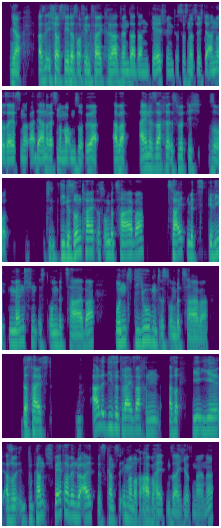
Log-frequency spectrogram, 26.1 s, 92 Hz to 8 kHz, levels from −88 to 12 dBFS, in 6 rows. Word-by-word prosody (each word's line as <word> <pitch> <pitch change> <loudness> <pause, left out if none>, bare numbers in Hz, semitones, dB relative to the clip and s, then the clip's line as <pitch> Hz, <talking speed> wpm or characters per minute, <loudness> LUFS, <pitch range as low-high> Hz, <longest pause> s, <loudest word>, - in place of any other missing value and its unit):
Ja, - - +3 0.3
also, 110 +3 +5
ich 125 -4 -4
verstehe 115 +2 +4
das 115 -1 +3
auf - - -1
jeden 105 -2 -2
Fall, 105 +1 +4
gerade 105 0 +2
wenn 105 -1 -2
da 100 -1 +4
dann 95 -1 -3
Geld 115 +4 0
winkt, 105 0 -11
ist 105 - -14
das 110 - -9
natürlich 105 0 -5
der - - +2
Anseiz 105 -1 +1
ne, 110 -1 -4 0.2
der - - +6
Anreiz 110 0 +1
ist - - -13
noch 105 - -4
mal 105 0 +1
umso 100 -2 -5
höher. - - +4 0.3
Aber - - +4 0.2
eine 130 0 +4
Sache 125 +1 +3
ist 105 -3 -4
wirklich 110 -4 -8
so, 100 -2 -5 0.7
d 120 -1 -13
die 125 - +1
Gesundheit 160 +7 +3
ist 145 -2 -11
unbezahlbar, 135 +2 +3 0.4
Zeit 145 +4 +3
mit 125 -4 -5
geliebten 130 +1 -4
Menschen 140 +2 -3
ist 115 -5 -17
unbezahlbar 115 +2 0 0.4
und 140 +2 -2
die 130 -1 -6
Jugend 145 -3 -3
ist 105 -2 -11
unbezahlbar. 90 -5 -2 0.6
Das - - +1
heißt, 125 -5 +3 0.8
alle 175 +1 +4
diese 160 -1 -4
3 140 -1 +4
Sachen 125 -3 -1
also, 120 +2 0 0.3
je 135 +2 -2
je 140 +1 -3
also, 130 +1 -1
du 130 +1 -14
kannst 150 +4 +1
später, 180 +2 +2
wenn 160 -1 -2
du 150 - +4
alt 150 +2 +3
bist, 100 -1 -13
kannst 125 -6 -3
du - - -13
immer 145 -4 -3
noch - - -3
arbeiten, 105 0 +1
sage 95 -1 -1
ich 95 - -18
jetzt 95 -2 -9
mal, 90 -2 -9
ne? 135 - -6
120 Hz, 175 wpm, -24 LUFS, 105-140 Hz, 0.8 s, der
